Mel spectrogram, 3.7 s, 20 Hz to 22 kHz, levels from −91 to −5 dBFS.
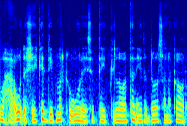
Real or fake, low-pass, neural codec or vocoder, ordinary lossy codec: fake; none; codec, 44.1 kHz, 7.8 kbps, Pupu-Codec; none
